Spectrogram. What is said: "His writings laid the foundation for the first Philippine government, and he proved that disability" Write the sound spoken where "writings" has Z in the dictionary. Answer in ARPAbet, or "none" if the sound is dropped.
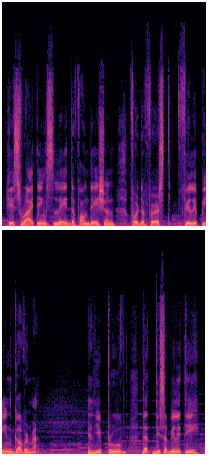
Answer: S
